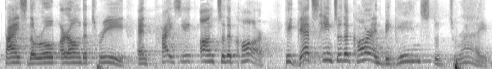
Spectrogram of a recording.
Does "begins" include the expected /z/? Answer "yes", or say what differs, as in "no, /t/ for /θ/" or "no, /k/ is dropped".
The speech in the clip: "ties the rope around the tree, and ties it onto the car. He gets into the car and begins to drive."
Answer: no, /s/ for /z/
